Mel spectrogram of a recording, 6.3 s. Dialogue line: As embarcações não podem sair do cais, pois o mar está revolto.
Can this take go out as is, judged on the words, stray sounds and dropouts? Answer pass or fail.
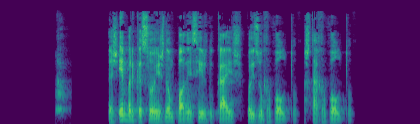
fail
